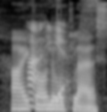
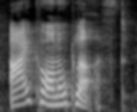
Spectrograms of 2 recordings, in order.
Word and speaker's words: iconoclast: इनकोक्लास्ट, I'm sorry, I think I might pronouncing it wrong. Let me help you all how to pronounce it right. Iconoclast. Yes, exactly. Iconoclast.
